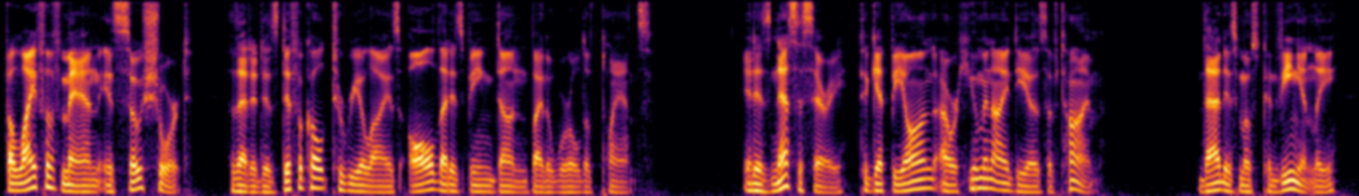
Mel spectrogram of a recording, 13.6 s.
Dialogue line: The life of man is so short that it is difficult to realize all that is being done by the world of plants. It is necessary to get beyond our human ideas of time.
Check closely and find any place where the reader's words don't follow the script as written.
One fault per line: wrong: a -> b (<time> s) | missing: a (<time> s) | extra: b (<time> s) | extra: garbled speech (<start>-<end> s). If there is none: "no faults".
extra: That is most conveniently (12.0 s)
